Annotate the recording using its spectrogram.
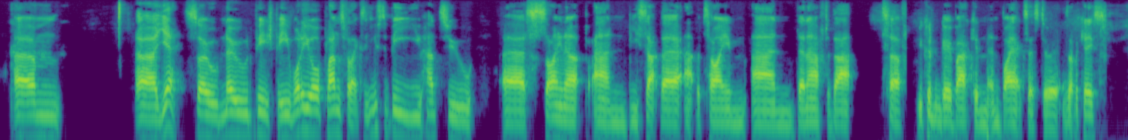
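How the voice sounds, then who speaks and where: In an English accent, a man speaks at a moderate pace with a medium pitch, ordinary pitch variation and a dark, mellow tone. The sound is dry and close with no echo, over a quiet background. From England. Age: 20s. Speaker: podcast co-host and PHP developer. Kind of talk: casual podcast interview.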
